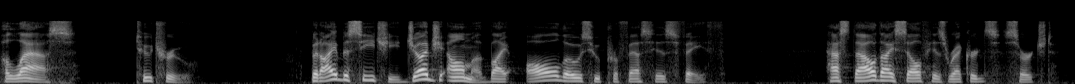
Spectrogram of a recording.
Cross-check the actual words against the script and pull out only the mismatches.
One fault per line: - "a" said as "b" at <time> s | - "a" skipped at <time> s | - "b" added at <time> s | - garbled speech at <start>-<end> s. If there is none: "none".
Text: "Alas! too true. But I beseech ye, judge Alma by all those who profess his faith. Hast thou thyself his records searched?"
none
